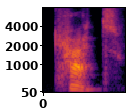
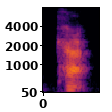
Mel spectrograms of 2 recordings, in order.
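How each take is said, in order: First: The final T sound is pronounced. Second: The final T sound is dropped. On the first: The speaker calls it right. "cat with a T at the end" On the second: The speaker calls it wrong. "you're not pronouncing the T, you're saying cat like that"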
